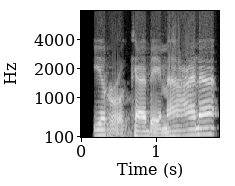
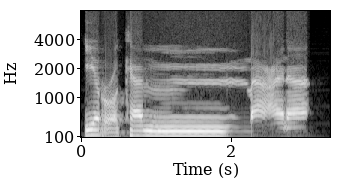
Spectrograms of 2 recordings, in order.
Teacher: kwa kuidhihirisha ba kwenda katika herufi ya mim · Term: idhhar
